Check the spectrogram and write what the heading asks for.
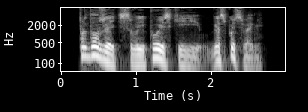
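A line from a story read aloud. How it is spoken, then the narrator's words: Plain. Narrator (Russian): сказал фокусник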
